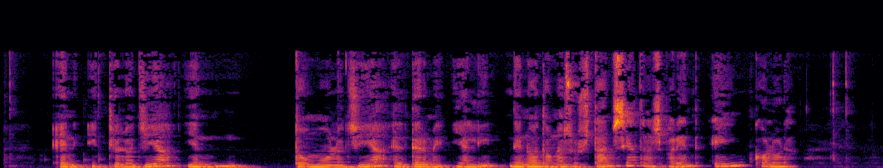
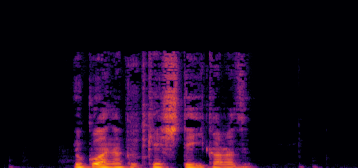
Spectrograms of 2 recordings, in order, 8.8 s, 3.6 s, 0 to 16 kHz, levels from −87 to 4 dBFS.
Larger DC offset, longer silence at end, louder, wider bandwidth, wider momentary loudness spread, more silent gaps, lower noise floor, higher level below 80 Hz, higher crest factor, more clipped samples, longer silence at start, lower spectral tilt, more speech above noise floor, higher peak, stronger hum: neither; second, 0.85 s vs 1.1 s; about the same, -23 LUFS vs -23 LUFS; about the same, 11.5 kHz vs 11.5 kHz; about the same, 11 LU vs 13 LU; neither; second, -49 dBFS vs -74 dBFS; about the same, -58 dBFS vs -54 dBFS; about the same, 24 dB vs 20 dB; neither; second, 0.55 s vs 0.75 s; about the same, -4.5 dB/octave vs -5.5 dB/octave; second, 25 dB vs 52 dB; first, 0 dBFS vs -4 dBFS; neither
